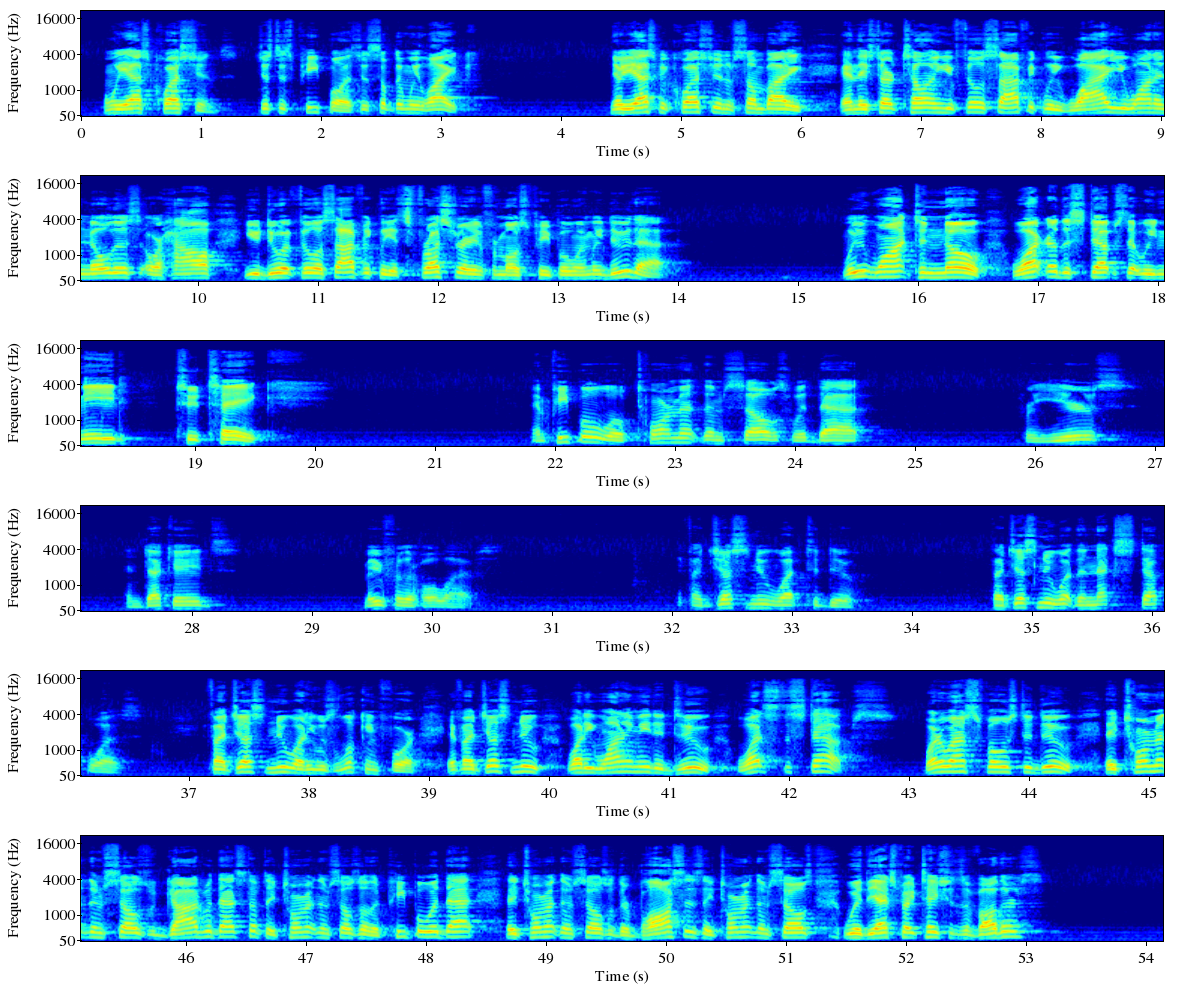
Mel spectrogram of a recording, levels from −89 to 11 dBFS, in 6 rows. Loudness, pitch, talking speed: -25 LUFS, 150 Hz, 165 wpm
